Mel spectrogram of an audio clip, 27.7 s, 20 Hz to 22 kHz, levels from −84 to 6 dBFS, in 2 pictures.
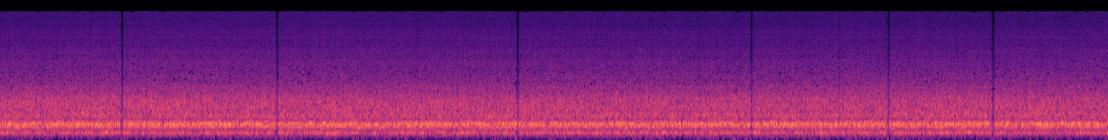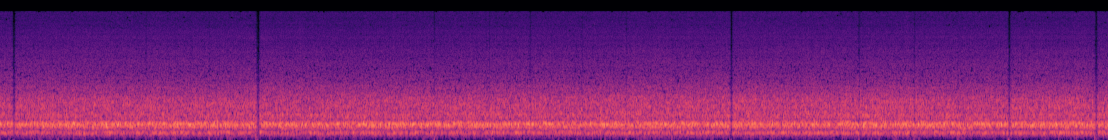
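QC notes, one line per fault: Throughout: clock drift between sender and receiver. The sender's clock runs roughly 1.5% slow. The receiver's jitter buffer keeps draining, so short pieces are repeated to keep pace. This causes small timing hiccups at uneven intervals across the whole clip.
0.53–17.11 s: scattered short gaps. Around twenty isolated packets arrive lost or late. The receiver covers each hole by continuing the preceding sound, about 300 ms in total. These are heard as ticks and smears, the longest near 40 ms, with clear audio between them.
19.27–27.58 s: scattered short gaps. About ten more lost or late packets are filled by extending the last sound, roughly 150 ms altogether. Each patch is heard as a brief tick or smear, the longest near 30 ms, separated by clear stretches.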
